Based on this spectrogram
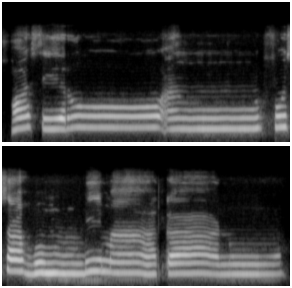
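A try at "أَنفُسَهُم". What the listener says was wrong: Di sini dipanjangkan temponya tuh sekitar 3 harokat. Anfusahum gitu.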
